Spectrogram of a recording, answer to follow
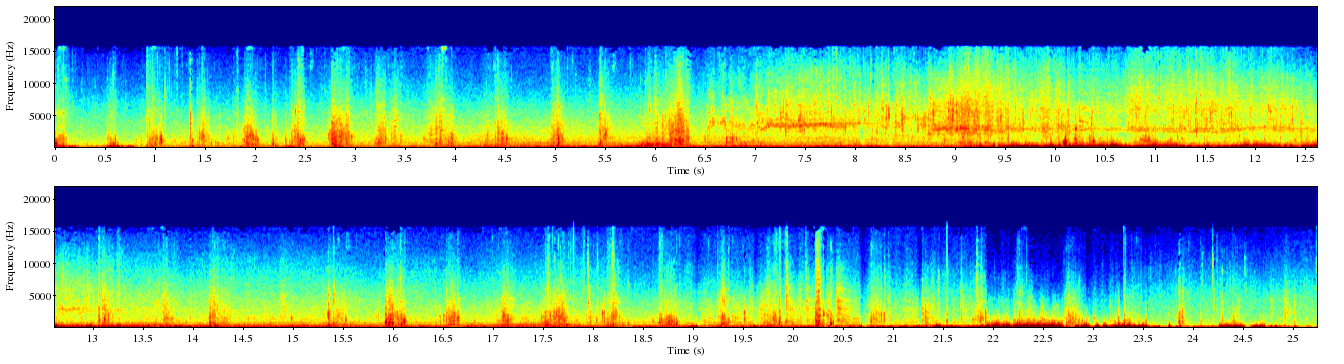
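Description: Footsteps crunching over gravel and dirt, with wind buffeting the microphone in a low rumble.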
